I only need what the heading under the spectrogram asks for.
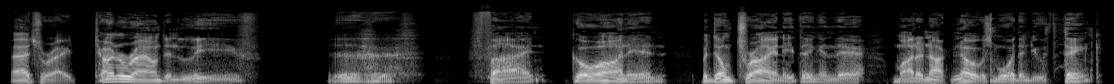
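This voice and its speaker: An actor, a man, playing a surly, domineering orc with a gravelly, raspy voice and brusque delivery in a video game. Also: rumbling low, dry recording, studio quality, heavily acted. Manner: curt, brusque. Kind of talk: video game character acting.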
